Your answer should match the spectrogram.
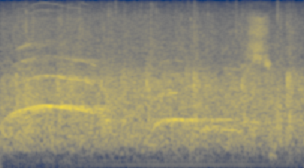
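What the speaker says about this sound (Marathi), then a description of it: "तुम्ही टाळ्या लगेच मारल्या, कारण मला पुढचं येत नाही." A church audience claps together in a steady burst of applause that carries on throughout, with a voice singing faintly above it.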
